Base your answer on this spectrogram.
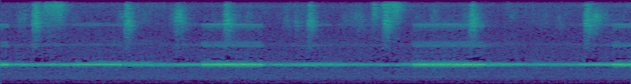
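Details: Crickets chirping in grass on a warm summer night in Bulgaria, captured with a surround microphone: a steady high trilling band runs throughout, with brief bright pulses above it recurring every second or so.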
